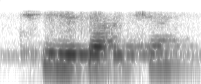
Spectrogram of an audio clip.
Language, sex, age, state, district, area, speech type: Bengali, female, 18-30, West Bengal, Purulia, rural, conversation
